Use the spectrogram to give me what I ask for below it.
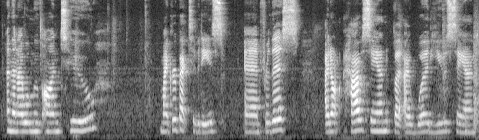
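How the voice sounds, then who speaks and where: A woman's voice: medium pitch, a bit bright. Young woman with stiff, sore-jawed speech. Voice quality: slightly muffled speech, stiff sore jaw. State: sore jaw after wisdom tooth removal. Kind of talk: informal lesson plan presentation. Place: apartment room. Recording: clear background room noise.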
